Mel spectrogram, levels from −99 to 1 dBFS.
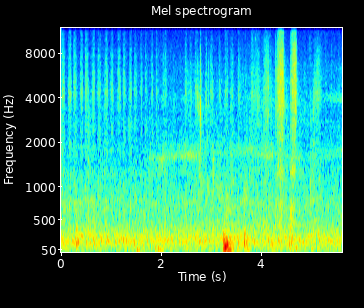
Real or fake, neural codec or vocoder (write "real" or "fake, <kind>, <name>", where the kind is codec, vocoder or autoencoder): real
